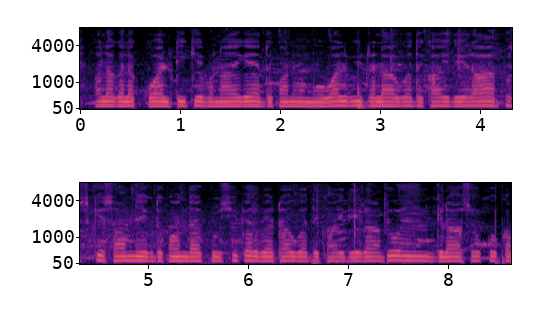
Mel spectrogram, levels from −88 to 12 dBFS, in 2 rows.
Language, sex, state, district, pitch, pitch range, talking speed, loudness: Hindi, male, Chhattisgarh, Korba, 145 Hz, 145-150 Hz, 210 wpm, -32 LUFS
